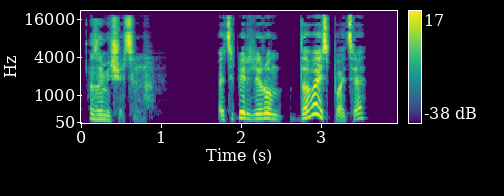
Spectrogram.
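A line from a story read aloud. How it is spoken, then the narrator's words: Sleepy mumble. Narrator (Russian): пробормотал он сонно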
